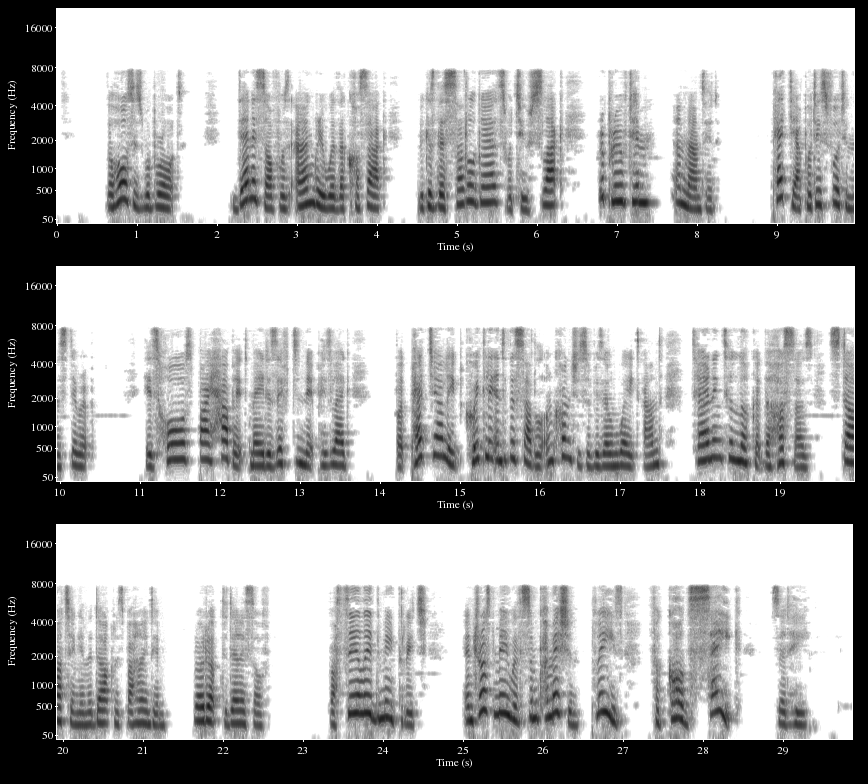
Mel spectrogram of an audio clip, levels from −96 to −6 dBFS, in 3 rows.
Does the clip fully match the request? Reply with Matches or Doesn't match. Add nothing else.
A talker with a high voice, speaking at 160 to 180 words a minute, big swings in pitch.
Matches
